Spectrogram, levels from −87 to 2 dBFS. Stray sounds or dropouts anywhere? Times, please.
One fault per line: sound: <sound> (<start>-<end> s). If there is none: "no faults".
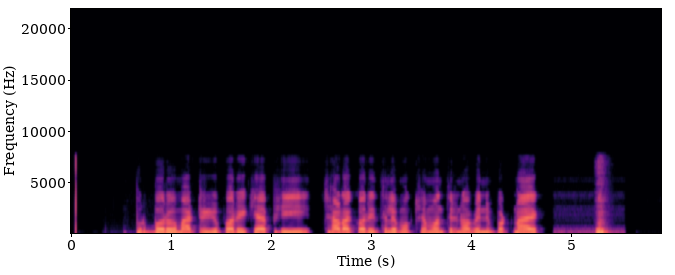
sound: whoosh (5.2-5.4 s)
